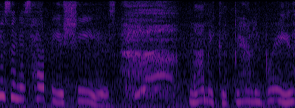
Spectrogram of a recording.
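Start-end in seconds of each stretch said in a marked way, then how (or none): 1.5-2.3 sharp high gasp. Acted. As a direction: catch a breath in shock. Mother unable to breathe.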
